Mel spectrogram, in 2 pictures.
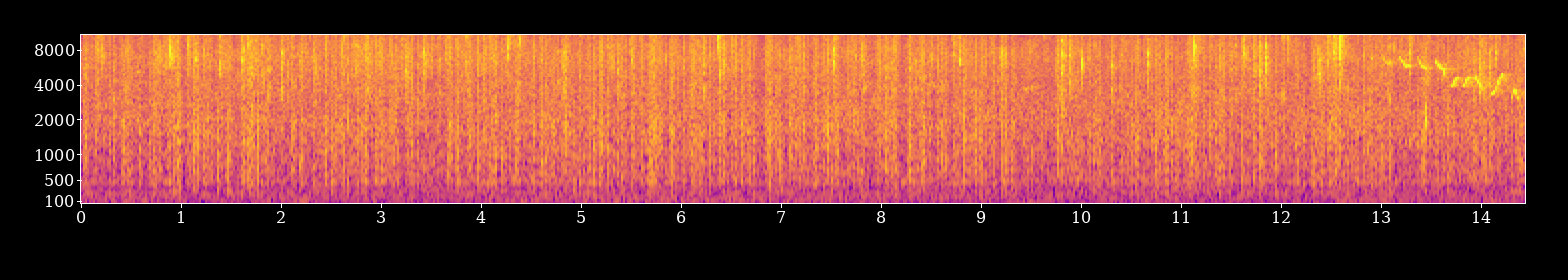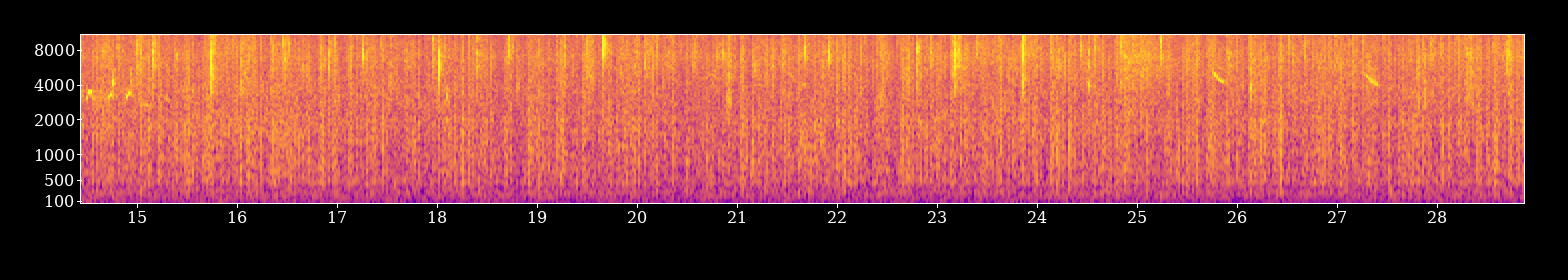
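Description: Steady rain falling, an even hiss with many small drop ticks. A bird chirps briefly about 13 to 14 seconds in.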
